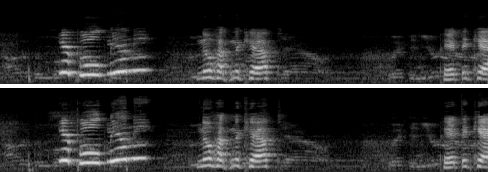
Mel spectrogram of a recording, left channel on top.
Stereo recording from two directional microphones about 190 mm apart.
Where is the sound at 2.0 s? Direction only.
45° right (ahead or behind).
